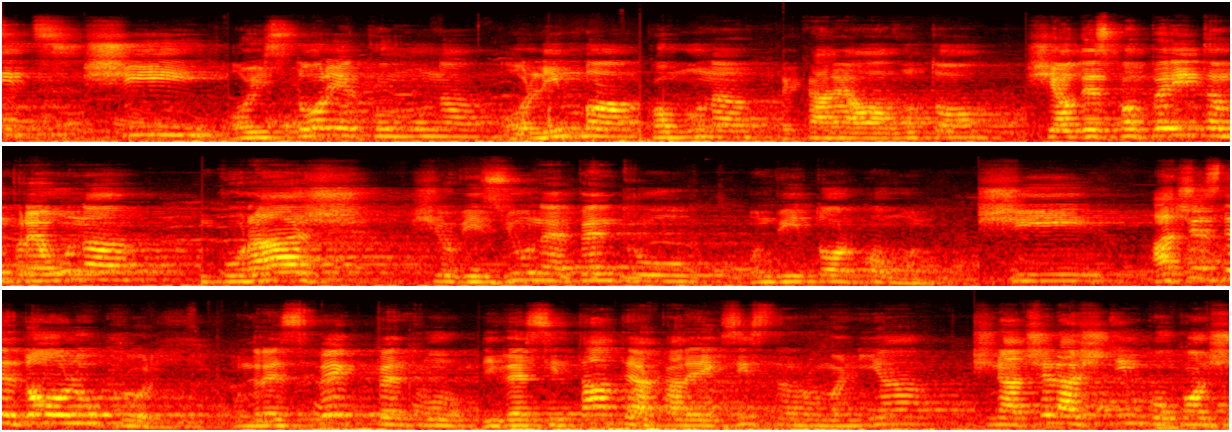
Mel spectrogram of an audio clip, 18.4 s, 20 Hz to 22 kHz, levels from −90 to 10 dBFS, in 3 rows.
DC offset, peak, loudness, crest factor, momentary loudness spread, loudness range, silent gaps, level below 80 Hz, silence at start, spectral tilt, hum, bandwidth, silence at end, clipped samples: under 0.1%; -4 dBFS; -21 LUFS; 18 dB; 10 LU; 5 LU; none; -34 dBFS; 0 s; -3.5 dB/octave; none; 15 kHz; 0 s; under 0.1%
